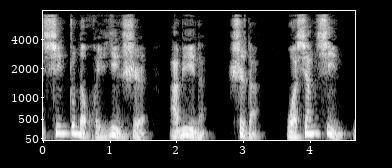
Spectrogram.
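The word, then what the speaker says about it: Amen: 你知道先知书是用希伯来文写的，在希伯来文相信的读音是 Amin，我们读娃的时候说 Amin，就是从希伯来文来的。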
